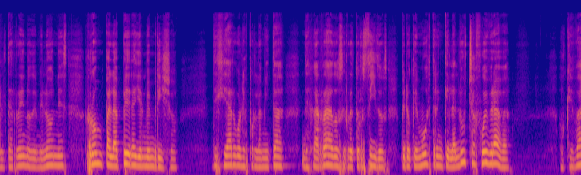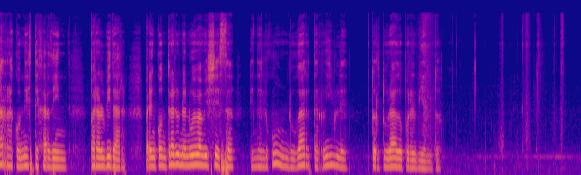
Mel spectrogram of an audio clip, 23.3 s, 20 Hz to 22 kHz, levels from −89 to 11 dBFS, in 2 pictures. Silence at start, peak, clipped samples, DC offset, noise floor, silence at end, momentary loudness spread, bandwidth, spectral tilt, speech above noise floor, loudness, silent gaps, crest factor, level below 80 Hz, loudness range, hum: 0 s; -4 dBFS; under 0.1%; under 0.1%; -61 dBFS; 0.4 s; 17 LU; 17 kHz; -5.5 dB/octave; 39 dB; -23 LUFS; none; 20 dB; -52 dBFS; 8 LU; none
